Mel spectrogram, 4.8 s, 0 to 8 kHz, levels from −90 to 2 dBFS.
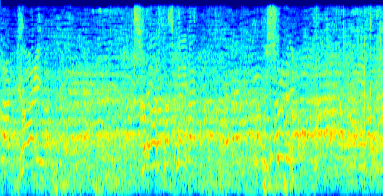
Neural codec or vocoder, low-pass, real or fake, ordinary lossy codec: codec, 16 kHz, 16 kbps, FreqCodec, larger model; 7.2 kHz; fake; none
